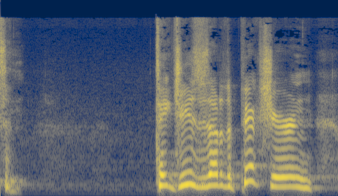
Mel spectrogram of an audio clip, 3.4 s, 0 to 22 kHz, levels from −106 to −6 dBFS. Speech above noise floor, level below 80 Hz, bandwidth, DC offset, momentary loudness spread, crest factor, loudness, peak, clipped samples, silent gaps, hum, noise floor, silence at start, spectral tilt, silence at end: 44 dB; -70 dBFS; 15.5 kHz; under 0.1%; 7 LU; 18 dB; -17 LUFS; -2 dBFS; under 0.1%; none; none; -61 dBFS; 0 s; -3.5 dB/octave; 0 s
